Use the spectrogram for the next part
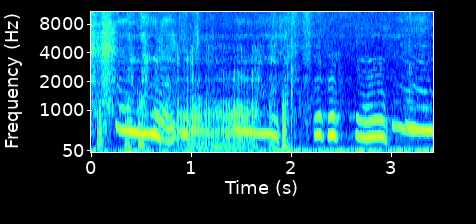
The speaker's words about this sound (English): Well, I can't understand a word those dogs are saying over there. I think they're doing their own radio show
